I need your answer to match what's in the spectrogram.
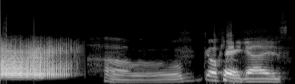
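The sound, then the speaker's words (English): A loud, buzzy fart sound effect blasts for just under a second, followed by wobbly, drawn-out voiced noises with sliding pitch that fill the rest of the short clip. “Fart sound activated.”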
